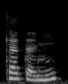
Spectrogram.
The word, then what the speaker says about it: quatre amis: S'il y a quatre amis, on prononce pas le R, donc quat' amis, "tami".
